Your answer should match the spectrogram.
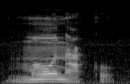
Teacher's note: O mó é a tônica, por isso que ele está lá em cima.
